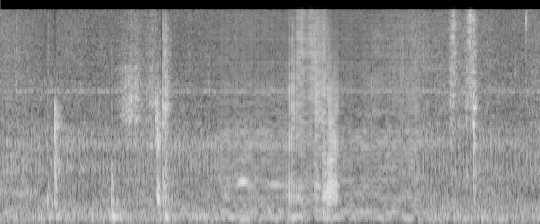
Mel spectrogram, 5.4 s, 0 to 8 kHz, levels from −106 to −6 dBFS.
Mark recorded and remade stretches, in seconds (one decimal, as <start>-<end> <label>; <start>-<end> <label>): 0.0-2.2 recorded; 2.2-4.2 remade; 4.2-5.4 recorded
